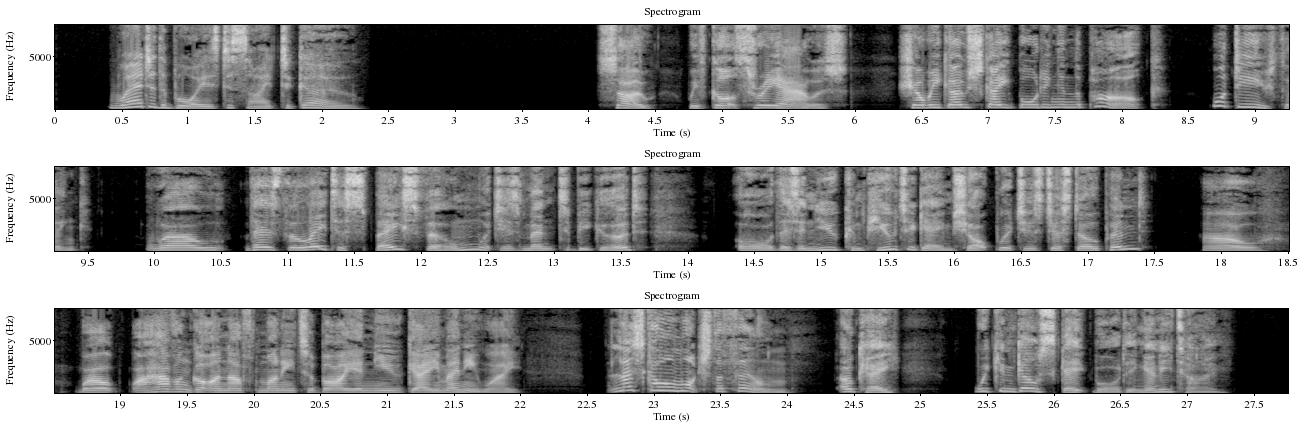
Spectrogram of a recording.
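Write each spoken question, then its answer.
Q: Where do the boys decide to go?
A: To the cinema to watch the space film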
